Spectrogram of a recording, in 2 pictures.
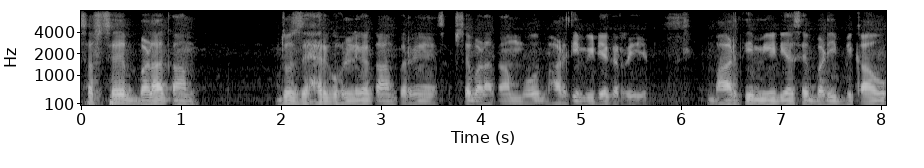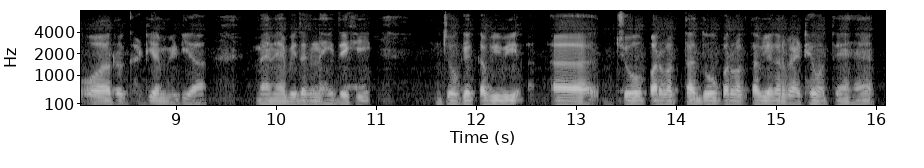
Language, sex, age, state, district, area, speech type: Urdu, male, 30-45, Delhi, South Delhi, urban, spontaneous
